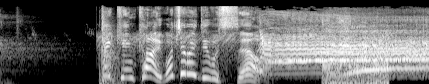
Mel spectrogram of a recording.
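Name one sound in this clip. A man screams in panic.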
